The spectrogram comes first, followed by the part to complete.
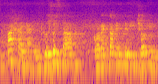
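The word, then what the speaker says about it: μάχαιρα: Ahí lo ven como Maaira, pero ya este consultando se pronuncia Majaira.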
